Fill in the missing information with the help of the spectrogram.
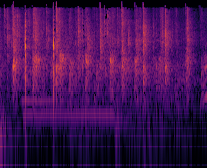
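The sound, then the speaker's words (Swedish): A crowd applauds guitarist Petter Näse as he is introduced, many hands clapping in a dense, even patter, with a faint sustained tone underneath and a couple of sharper claps standing out early. “Petter Näse här på gitarren. En stor applåd, tycker jag.”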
